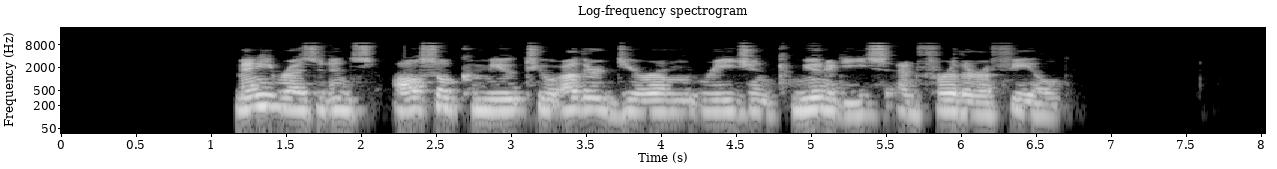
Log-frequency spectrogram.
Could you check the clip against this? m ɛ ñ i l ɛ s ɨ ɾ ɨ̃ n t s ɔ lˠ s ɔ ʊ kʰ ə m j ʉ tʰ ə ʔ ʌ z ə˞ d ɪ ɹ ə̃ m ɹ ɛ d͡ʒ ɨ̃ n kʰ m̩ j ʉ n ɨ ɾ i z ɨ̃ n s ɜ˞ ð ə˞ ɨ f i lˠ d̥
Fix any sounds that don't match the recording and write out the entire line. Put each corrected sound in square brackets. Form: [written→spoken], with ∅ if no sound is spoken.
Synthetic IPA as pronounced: m ɛ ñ i [l→ɹ] ɛ [s→z] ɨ ɾ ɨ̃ n t s ɔ lˠ s [ɔ→o] ʊ kʰ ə m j ʉ tʰ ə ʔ ʌ [z→ð] ə˞ d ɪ ɹ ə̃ m ɹ [ɛ→i] d͡ʒ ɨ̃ n kʰ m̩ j ʉ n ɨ ɾ i z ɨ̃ n [s→f] ɜ˞ ð ə˞ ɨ f i lˠ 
